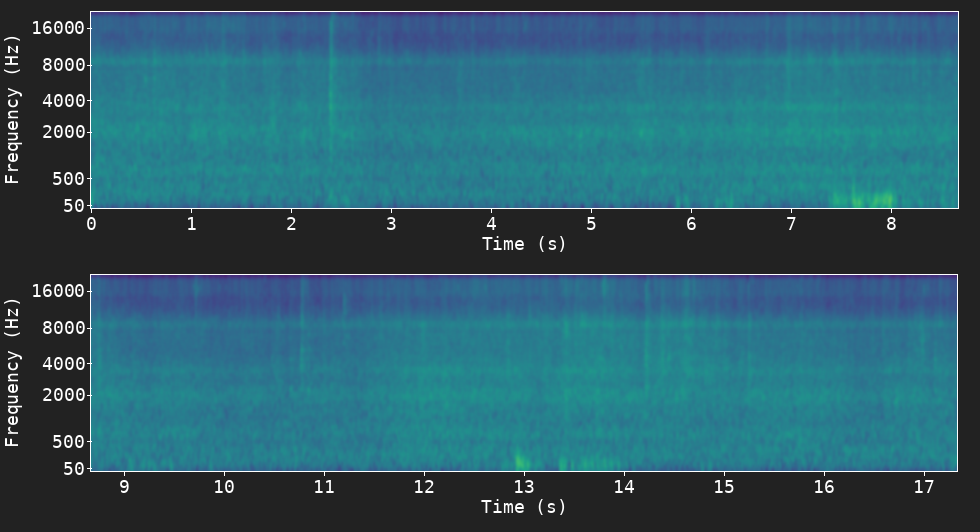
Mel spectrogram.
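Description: Heavy rain pours steadily during a thunderstorm at a bungalow in Isan, Thailand, with gusts of wind, a dense continuous hiss that swells slightly, and a couple of faint low rumbles.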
